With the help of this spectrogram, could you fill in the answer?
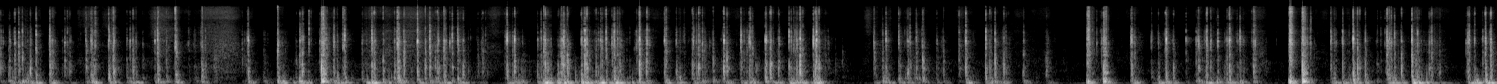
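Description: A full-size black plastic HP keyboard with hollow key switches, lying on a wooden desk, is typed on with the fingertips of both hands. Rapid, clicky keystrokes come in bursts separated by brief pauses, with a bright, hollow clatter and short, dry decays.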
